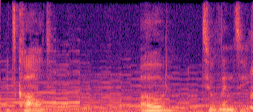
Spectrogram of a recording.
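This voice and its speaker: Man as a low, deadpan teenage boy. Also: takes it slowly, music in the background. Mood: aloof. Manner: deadpan, curt. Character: Paul, aloof, blunt teenage graffiti artist boy. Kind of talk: audio drama dialogue.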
